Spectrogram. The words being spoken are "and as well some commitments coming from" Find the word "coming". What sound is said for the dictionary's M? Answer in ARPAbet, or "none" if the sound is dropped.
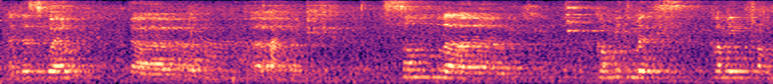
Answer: M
